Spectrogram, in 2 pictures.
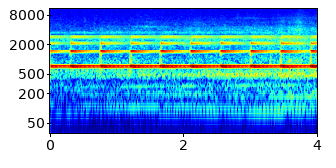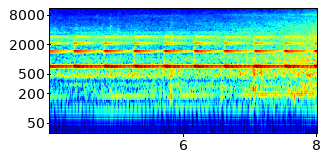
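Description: Japanese railway level-crossing warning bell ringing its steady "kan-kan", a clanging tone struck a little over twice a second: the signal that a train is approaching the crossing.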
